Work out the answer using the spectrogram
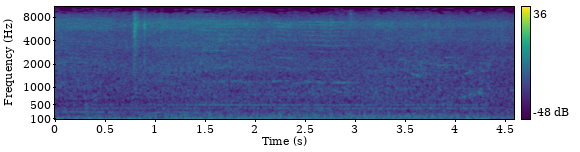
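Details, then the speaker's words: Samsung WA80U3 washing machine after universal control module replacement: steady, deep, even spin-motor hum with no knocks or scraping; spin motor running normally, and the cover switch later stops and restarts it correctly. "Ya, sudah mulai terdengar suara motor spinnya bekerja."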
